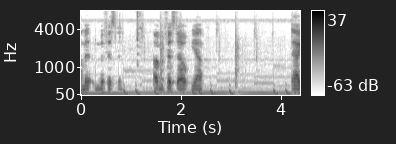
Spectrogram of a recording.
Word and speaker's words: Mephiston: Oh, I thought you were just mispronouncing Mephisto on purpose. Nah, Mephiston.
